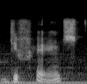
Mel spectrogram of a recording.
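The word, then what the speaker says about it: defence: It's information guidelines for books by defense. D E F E N C E. So it has got two syllables and the accent falls in the second syllable.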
